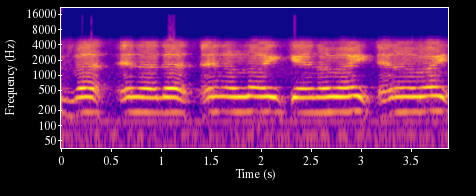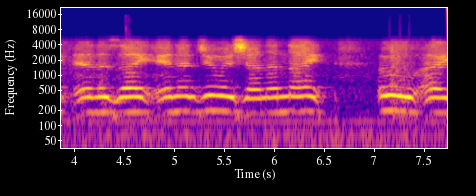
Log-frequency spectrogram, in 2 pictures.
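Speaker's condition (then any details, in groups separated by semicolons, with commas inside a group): Brain injury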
